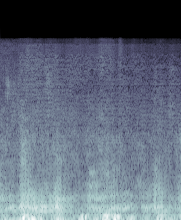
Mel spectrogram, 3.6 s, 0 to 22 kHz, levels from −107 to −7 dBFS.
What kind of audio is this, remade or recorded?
remade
